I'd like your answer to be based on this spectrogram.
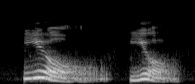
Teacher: Para quem tem dificuldade de fazer essa contração do will, fala you e depois joga o L lá, a língua no céu da boca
